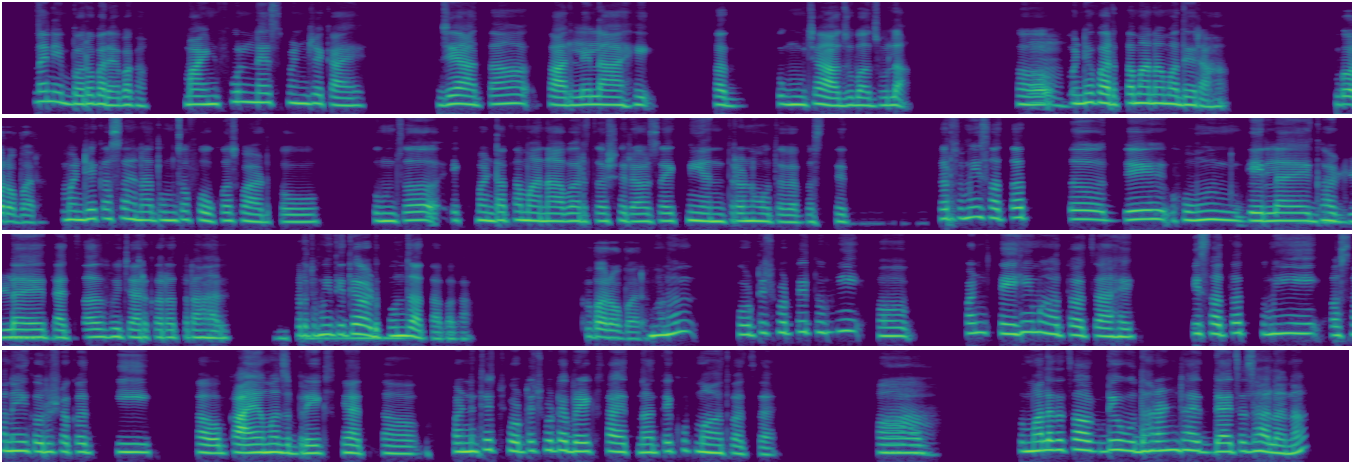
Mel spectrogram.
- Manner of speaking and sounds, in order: in English: "माइंडफुलनेस"; other background noise; tapping; in English: "ब्रेक्स"; in English: "ब्रेक्स"
- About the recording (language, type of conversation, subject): Marathi, podcast, दैनंदिन जीवनात जागरूकतेचे छोटे ब्रेक कसे घ्यावेत?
